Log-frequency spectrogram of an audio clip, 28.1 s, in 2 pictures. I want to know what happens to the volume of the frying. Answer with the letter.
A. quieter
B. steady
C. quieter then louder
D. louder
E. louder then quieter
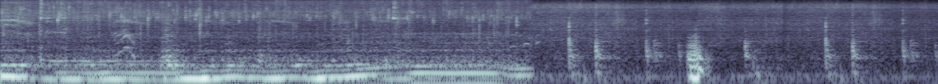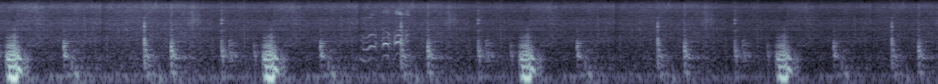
A.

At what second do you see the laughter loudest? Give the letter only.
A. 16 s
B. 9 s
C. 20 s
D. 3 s
C.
